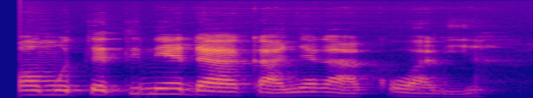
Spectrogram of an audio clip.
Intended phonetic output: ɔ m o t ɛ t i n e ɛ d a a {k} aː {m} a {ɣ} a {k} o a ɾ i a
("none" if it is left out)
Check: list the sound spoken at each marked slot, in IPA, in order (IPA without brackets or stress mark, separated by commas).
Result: k, ɲ, ɣ, k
